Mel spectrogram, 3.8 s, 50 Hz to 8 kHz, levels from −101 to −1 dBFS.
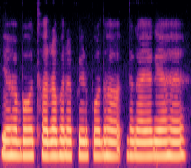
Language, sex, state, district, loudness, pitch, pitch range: Hindi, female, Jharkhand, Palamu, -13 LUFS, 210 Hz, 205-210 Hz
